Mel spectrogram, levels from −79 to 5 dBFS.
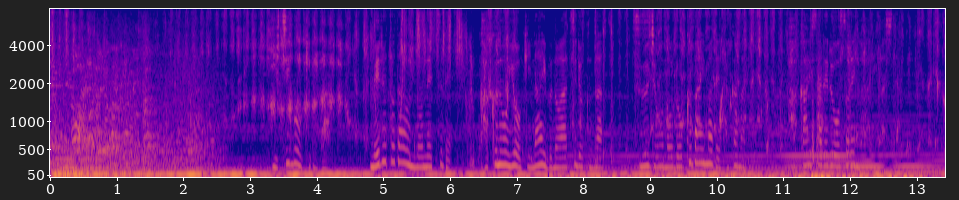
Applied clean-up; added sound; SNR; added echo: none; Domestic sounds, home sounds; 4 dB; none.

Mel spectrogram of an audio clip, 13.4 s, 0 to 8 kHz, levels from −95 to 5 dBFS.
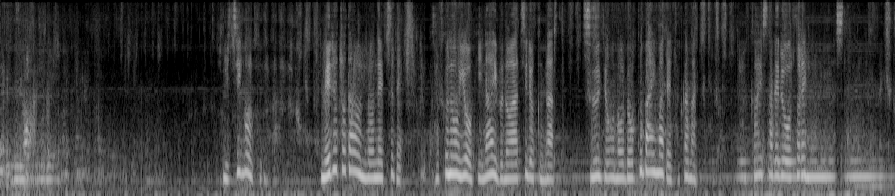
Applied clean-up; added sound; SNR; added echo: neural separator model SepFormer DNS4.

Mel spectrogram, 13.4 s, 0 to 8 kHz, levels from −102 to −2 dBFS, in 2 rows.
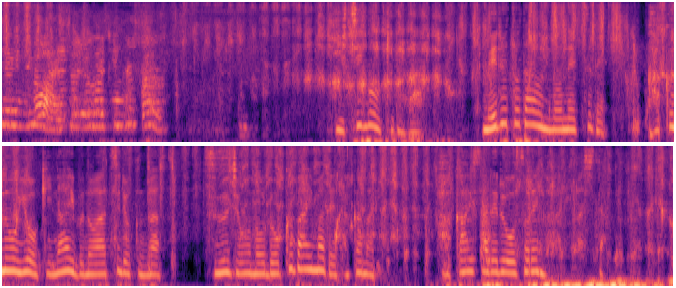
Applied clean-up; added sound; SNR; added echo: neural mask model Resemble Enhance denoiser.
